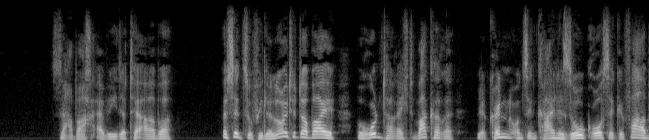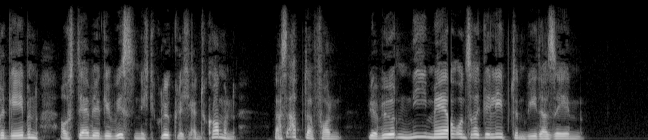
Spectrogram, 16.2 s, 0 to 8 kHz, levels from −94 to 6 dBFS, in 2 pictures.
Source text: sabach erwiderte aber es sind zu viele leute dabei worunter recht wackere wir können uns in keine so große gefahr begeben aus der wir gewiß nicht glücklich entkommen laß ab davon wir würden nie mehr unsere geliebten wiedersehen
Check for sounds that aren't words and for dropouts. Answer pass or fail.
fail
